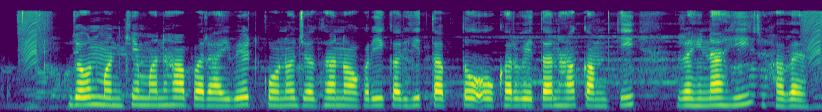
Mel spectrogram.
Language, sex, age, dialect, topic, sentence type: Chhattisgarhi, female, 18-24, Western/Budati/Khatahi, banking, statement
